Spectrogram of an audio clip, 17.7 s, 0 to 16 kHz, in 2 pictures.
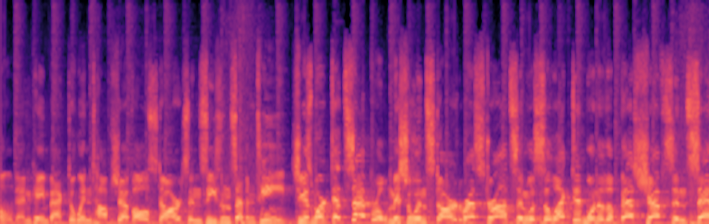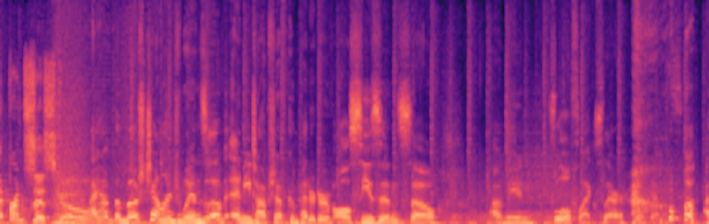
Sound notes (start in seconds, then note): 9.4 screen whooshes; 16.7 laughs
